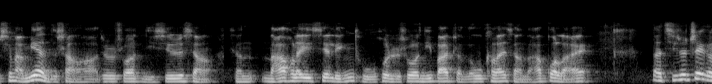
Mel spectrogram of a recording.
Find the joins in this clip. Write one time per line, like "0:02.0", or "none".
0:02.2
